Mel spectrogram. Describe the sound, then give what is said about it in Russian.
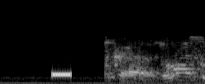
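A single short electronic telephone tone sounds once, steady in pitch, as a phone is dialed to call someone back. A brief pause follows, then a voice begins talking. “Так, я его сейчас еще раз наберу.”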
